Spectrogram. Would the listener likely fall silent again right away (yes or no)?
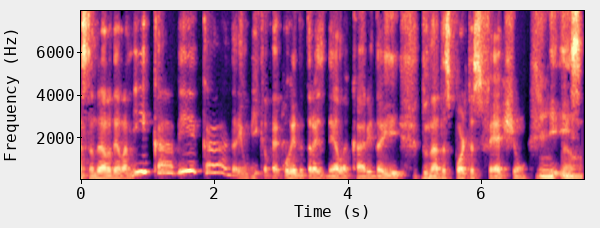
yes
